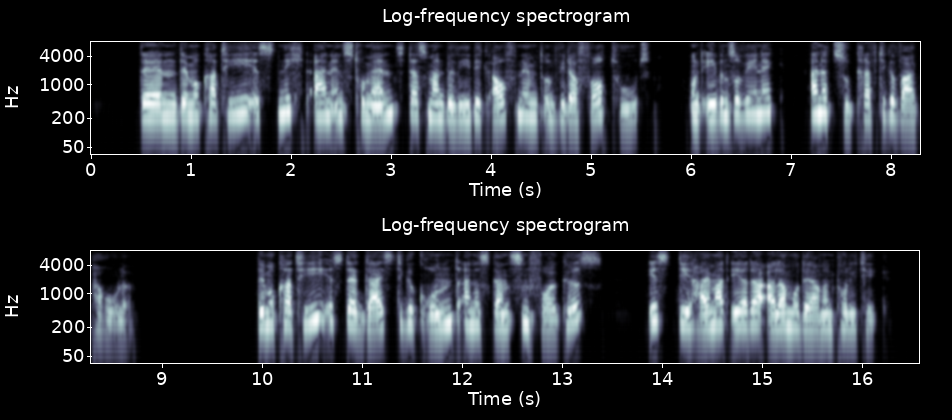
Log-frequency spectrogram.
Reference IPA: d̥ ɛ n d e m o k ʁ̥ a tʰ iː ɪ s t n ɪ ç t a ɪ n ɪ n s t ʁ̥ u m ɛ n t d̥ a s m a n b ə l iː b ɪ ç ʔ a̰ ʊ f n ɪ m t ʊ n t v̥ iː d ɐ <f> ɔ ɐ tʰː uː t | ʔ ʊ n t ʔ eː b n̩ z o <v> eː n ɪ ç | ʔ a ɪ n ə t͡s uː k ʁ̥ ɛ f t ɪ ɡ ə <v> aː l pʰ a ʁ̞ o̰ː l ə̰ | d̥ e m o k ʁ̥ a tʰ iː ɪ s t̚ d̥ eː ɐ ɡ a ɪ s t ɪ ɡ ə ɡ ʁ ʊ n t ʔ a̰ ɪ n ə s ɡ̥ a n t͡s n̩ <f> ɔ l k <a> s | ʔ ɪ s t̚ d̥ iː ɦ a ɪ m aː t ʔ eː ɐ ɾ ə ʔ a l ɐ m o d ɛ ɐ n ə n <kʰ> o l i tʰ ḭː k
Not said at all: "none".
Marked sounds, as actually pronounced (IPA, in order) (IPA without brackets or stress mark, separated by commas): f, v, v, f, ə, pʰ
